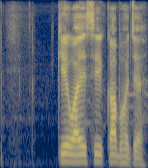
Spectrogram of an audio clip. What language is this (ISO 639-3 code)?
mag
